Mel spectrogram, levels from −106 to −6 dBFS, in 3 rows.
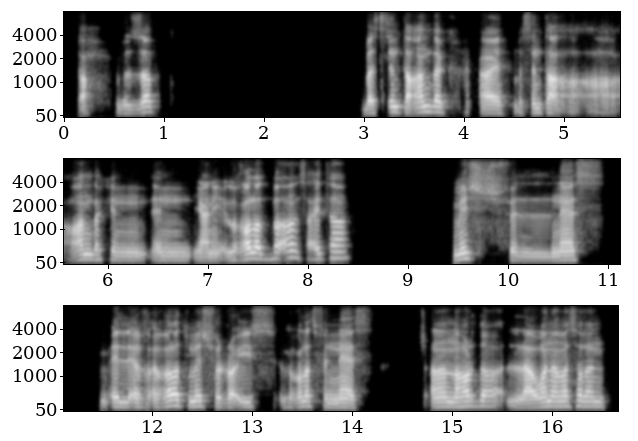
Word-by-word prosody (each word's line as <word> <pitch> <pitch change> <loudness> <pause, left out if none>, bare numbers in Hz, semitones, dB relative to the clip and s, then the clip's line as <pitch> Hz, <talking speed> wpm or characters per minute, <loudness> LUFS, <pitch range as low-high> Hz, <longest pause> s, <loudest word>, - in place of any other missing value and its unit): صح، - - -4
بالضبط. 150 +7 -1 2.0
بس 120 +5 -1
أنت 155 0 -1
عندك 155 +1 +5 0.3
أيوه، 120 -1 +4
بس - - -16
أنت 130 0 -4
ع - - 0
عندك 145 -1 0
إن 115 -2 -6
إن 115 0 -6
يعني 105 0 -2
الغلط 160 +6 +4
بقى 185 +5 +2
ساعتها 180 +3 -2 1.0
مش 160 +4 -2
في - - -4
الناس، 115 +2 -3 0.6
ال 130 -1 +1
الغ 125 -1 -1
الغلط 160 0 +4
مش 150 +1 -1
في - - -2
الرئيس، 130 +1 -2
الغلط 145 +1 -1
في 145 - -15
الناس، 120 -1 -1 0.4
ش - - -26
أنا 130 +1 +4
النهاردة 145 +2 +2
لو 115 +3 +4
أنا 140 0 +4
مثلًا 145 -1 0
140 Hz, 120 wpm, -24 LUFS, 120-155 Hz, 2.0 s, عندك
